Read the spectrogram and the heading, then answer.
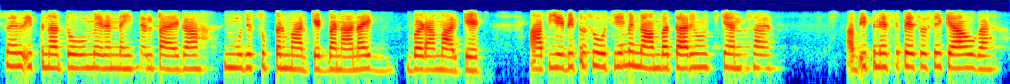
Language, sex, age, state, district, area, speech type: Hindi, female, 18-30, Rajasthan, Jaipur, rural, conversation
